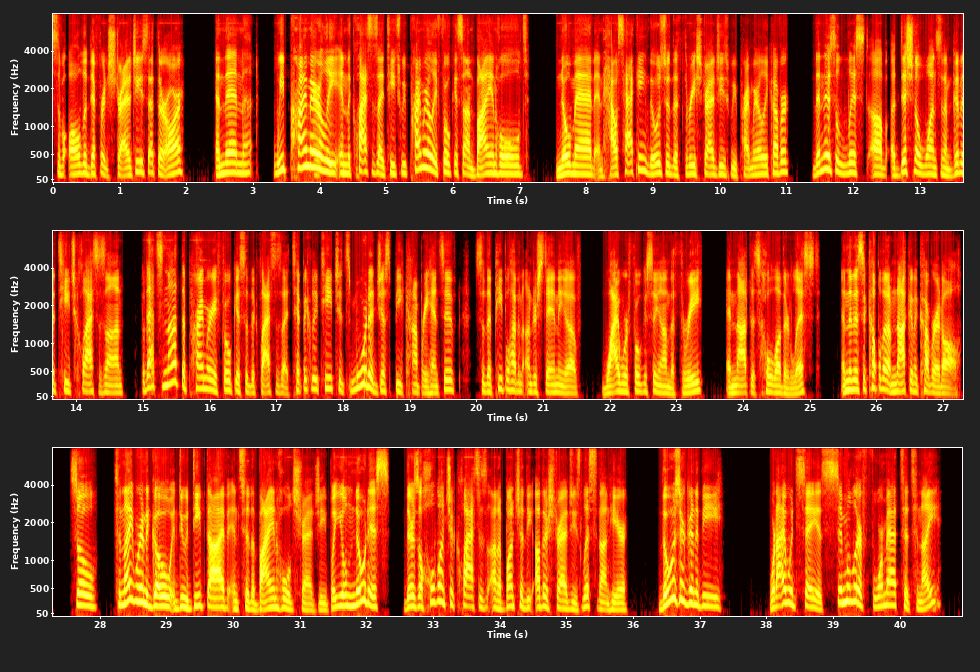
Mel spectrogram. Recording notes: This was a live class recorded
